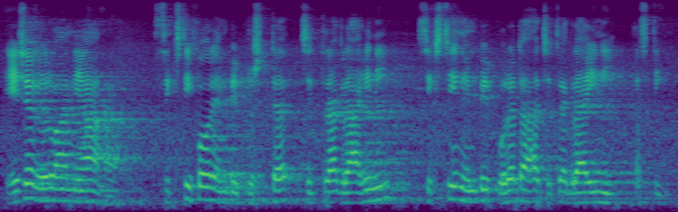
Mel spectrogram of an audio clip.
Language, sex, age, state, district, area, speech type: Sanskrit, male, 18-30, Telangana, Hyderabad, urban, spontaneous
